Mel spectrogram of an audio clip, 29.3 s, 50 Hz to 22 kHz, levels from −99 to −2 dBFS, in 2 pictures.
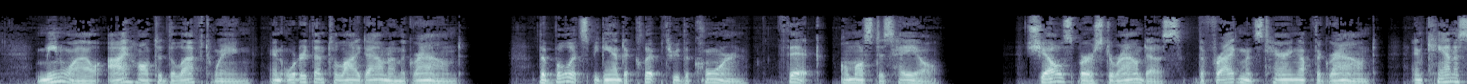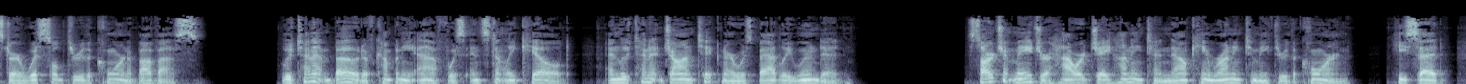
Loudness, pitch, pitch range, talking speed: -23 LUFS, 95 Hz, 80-105 Hz, 155 wpm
